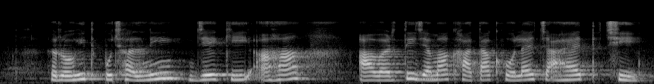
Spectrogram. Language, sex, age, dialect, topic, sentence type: Maithili, female, 18-24, Bajjika, banking, statement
